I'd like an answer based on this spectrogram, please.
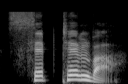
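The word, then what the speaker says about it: September: কোনো মানে এখানে সেপ্টেম্বর, এখানে তিনটি সিলেবল আছে, সেপ একটা, টেম একটা, বার একটা, তাই না? বার। এখানে যখন একটি দেখুন এই প্রথম সেপ শেষে কি আছে, মানে প্রথম অংশের শেষে আছে পি, এই জন্য এখানে প উচ্চারণ হবে।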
